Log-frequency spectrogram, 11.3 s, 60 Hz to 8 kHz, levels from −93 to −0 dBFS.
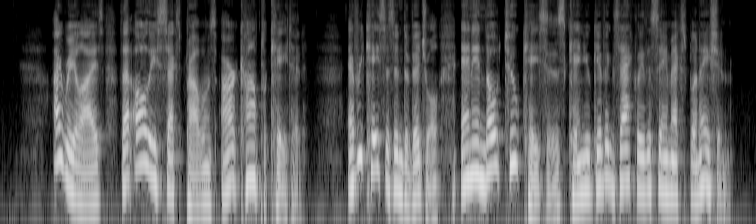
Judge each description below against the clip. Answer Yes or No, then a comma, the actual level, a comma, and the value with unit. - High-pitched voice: No, medium, 140 Hz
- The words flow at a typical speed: No, slow, 130 wpm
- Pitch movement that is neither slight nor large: No, wide, 5.9 semitones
